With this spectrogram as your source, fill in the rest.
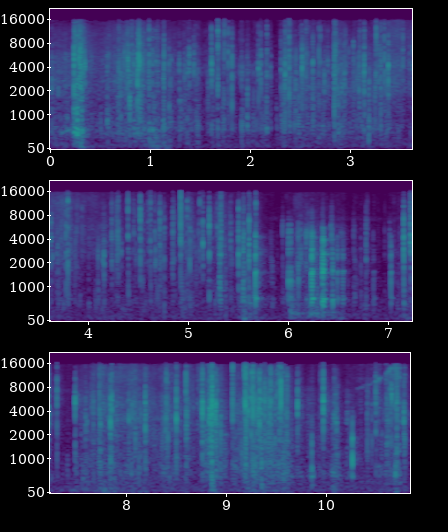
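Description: Fingertips grip and press a large white-and-blue Amazon Prime padded plastic bubble mailer, flat and apparently unopened, lying on a lace tablecloth. The plastic gives a dense, bright crinkling and crackling with no low end, in quiet bursts of rapid, short snaps that swell and fade over about eleven seconds.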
